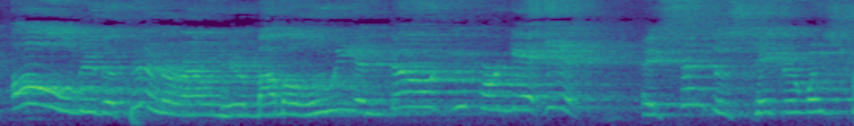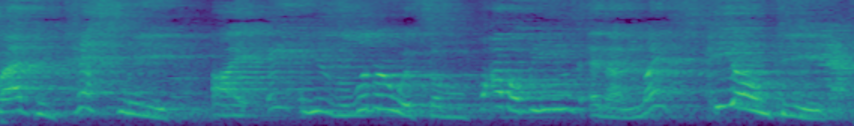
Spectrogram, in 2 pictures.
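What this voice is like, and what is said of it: Old cartoon character voice. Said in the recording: “do this in the voice of Quick Draw McGraw”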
